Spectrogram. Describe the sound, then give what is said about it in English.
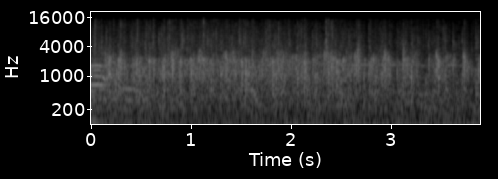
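An audience breaks into steady, dense applause for the wait staff, many hands clapping at an even volume for about four seconds with no voices standing out. “Please, a round of applause for them.”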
